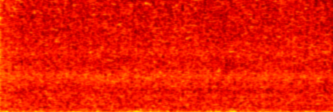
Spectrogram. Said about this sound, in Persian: یه رودخونه رو تصور کنید الان میخوام تصور کنید کاملا چشتون رو ببندید یه رودخونه رو تصور کنید که همینجوری چشتون رو متمرکز کردید به آب و یه نوری داره هی خاموش میشه و صدای آب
